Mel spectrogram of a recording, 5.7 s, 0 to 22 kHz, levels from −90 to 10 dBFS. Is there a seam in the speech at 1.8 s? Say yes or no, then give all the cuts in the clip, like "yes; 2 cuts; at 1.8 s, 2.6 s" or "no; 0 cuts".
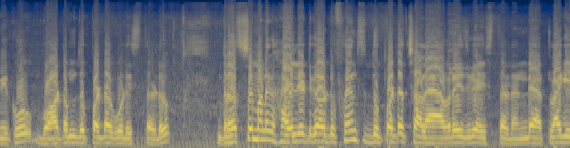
no; 0 cuts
